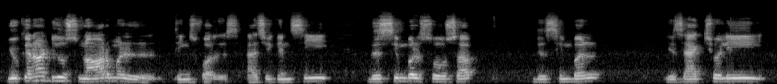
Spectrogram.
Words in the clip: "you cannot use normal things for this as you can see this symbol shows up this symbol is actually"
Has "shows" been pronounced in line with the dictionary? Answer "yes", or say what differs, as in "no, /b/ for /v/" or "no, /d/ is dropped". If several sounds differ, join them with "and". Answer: no, /s/ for /ʃ/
